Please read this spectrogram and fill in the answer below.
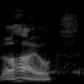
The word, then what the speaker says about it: Ahio: He says, So they carried the ark of God on a new cart from the house of Abinadab, and Uzzah and Ahio. I thought, is that how you pronounce that? And I checked it. That's how you say it, Ahio.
